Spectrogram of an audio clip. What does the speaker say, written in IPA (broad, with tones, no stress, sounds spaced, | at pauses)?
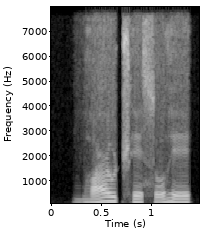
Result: bʱ ɒ˨˥ ʕ u˦˥ ʈ͡ʂʰ e˧˩ s o˨˥ ɦ e˦˥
